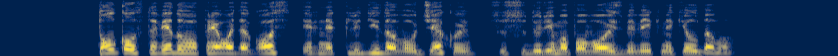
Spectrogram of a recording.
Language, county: Lithuanian, Panevėžys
